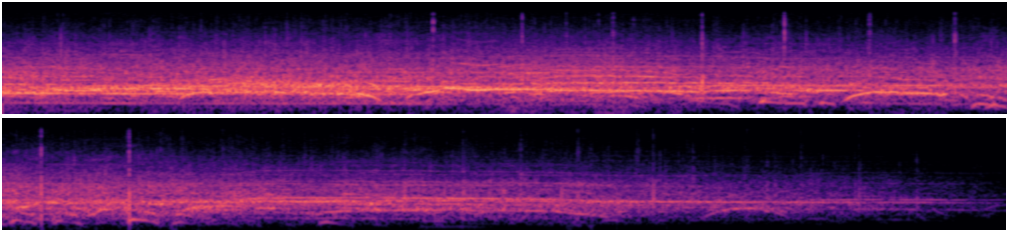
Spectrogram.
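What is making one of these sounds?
A crowd of young people cheers and screams excitedly, then fades away.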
